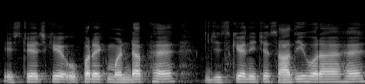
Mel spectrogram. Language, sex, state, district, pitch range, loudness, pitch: Hindi, male, Jharkhand, Garhwa, 120-130 Hz, -18 LUFS, 125 Hz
